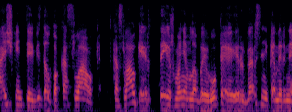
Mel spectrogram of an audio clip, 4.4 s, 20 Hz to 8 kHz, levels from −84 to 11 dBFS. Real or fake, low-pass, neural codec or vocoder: fake; 7.2 kHz; vocoder, 22.05 kHz, 80 mel bands, WaveNeXt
